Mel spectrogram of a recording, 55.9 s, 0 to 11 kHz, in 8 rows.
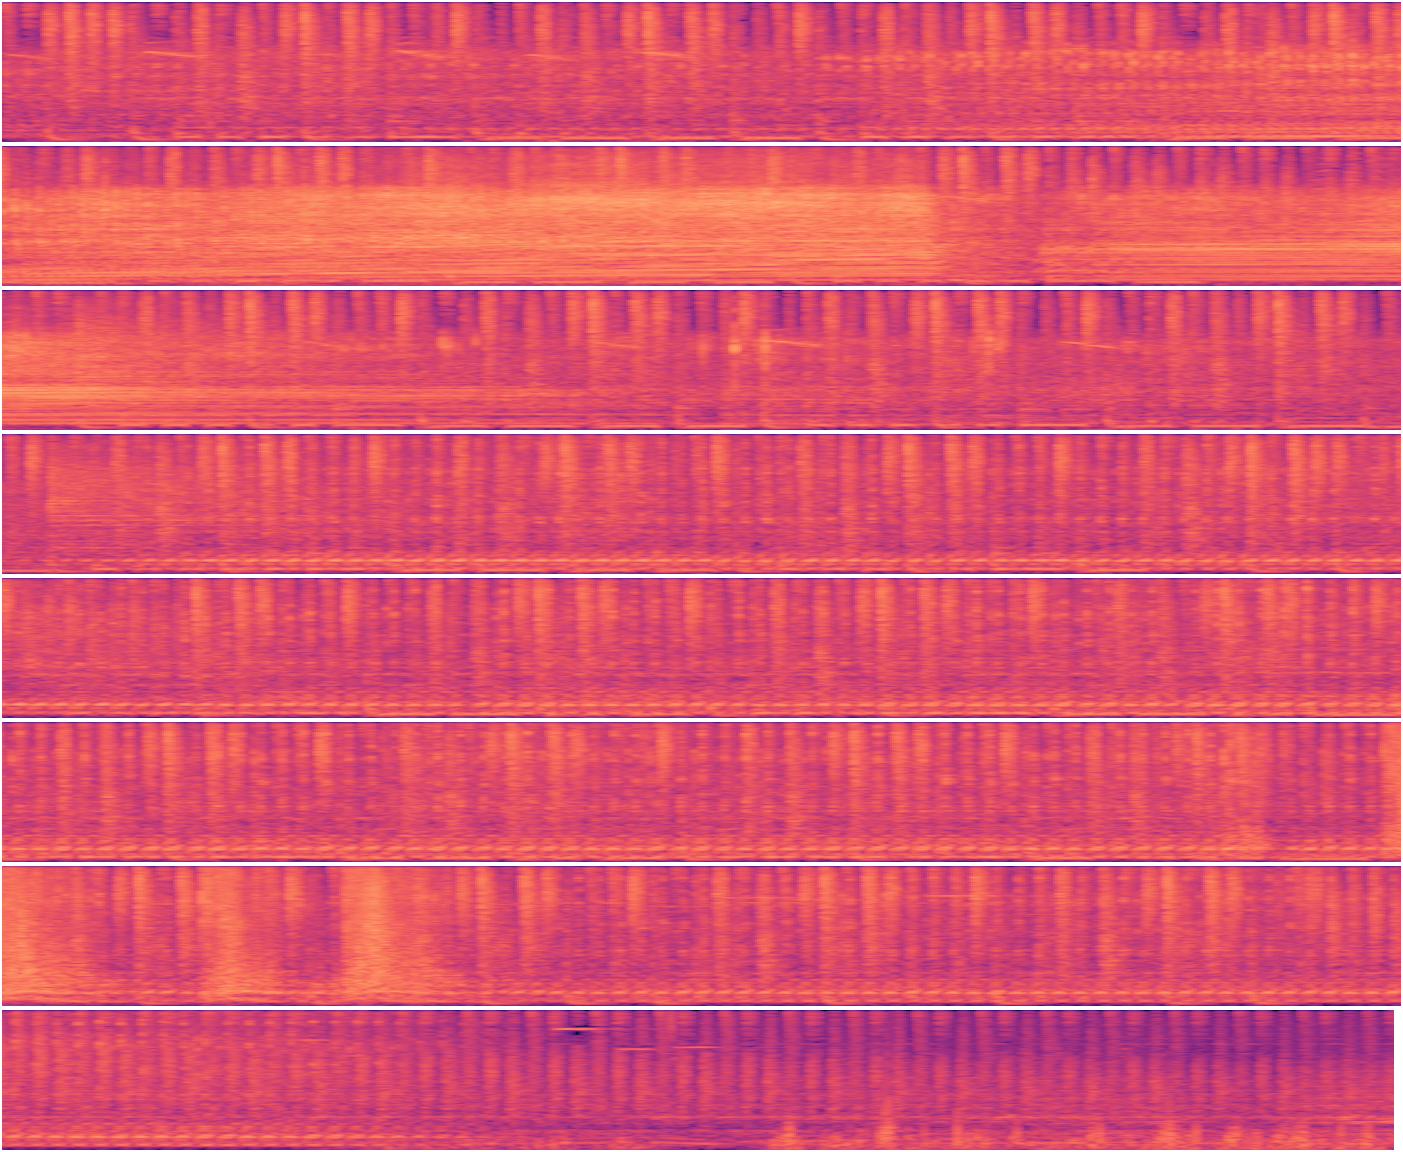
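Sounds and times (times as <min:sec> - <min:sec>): engine revving: 0:00.0 - 0:55.9
motorcycle engine idling: 0:00.0 - 0:55.9.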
